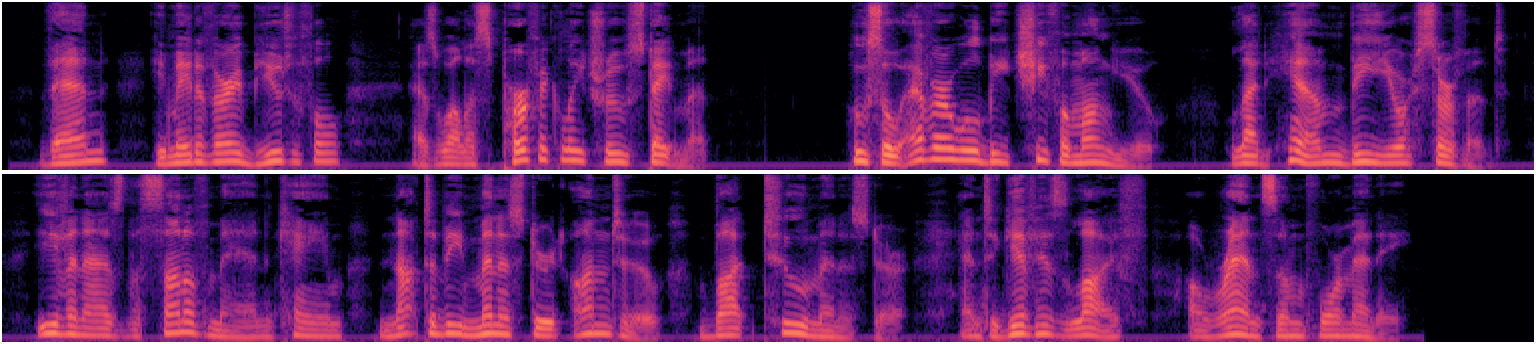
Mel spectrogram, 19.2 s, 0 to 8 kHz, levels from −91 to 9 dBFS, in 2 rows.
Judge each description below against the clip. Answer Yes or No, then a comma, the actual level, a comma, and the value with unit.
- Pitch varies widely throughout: Yes, wide, 6.0 semitones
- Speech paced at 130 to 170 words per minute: Yes, average, 145 wpm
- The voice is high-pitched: No, low, 135 Hz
